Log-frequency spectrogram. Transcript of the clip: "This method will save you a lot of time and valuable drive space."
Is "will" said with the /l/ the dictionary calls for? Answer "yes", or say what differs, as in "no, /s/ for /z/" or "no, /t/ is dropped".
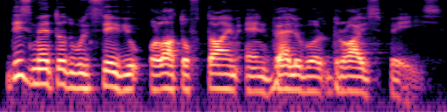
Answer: yes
